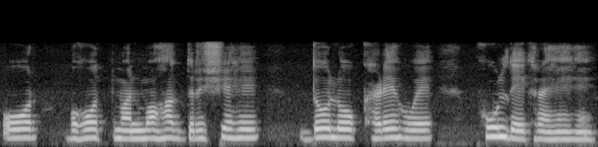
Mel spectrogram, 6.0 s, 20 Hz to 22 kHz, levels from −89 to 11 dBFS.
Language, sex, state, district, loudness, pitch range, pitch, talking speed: Hindi, female, Madhya Pradesh, Bhopal, -14 LUFS, 180-200 Hz, 190 Hz, 130 wpm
